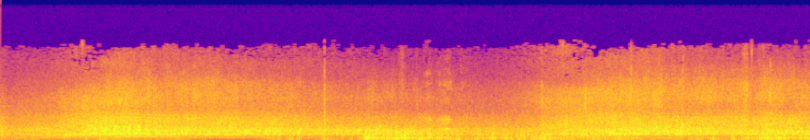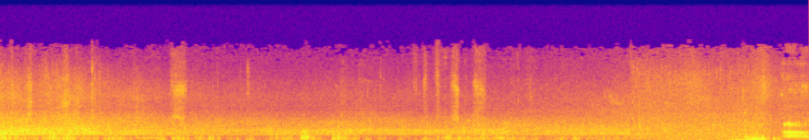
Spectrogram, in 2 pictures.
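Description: Street noise: road traffic passing, with wind buffeting the microphone, louder in the first half and easing off later.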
